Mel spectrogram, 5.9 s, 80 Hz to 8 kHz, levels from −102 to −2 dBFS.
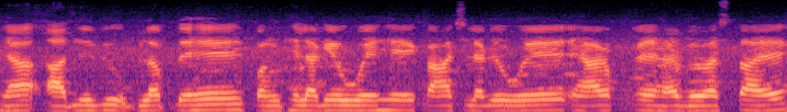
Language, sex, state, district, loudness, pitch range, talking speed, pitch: Hindi, male, Uttar Pradesh, Ghazipur, -21 LUFS, 130-135 Hz, 170 wpm, 130 Hz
